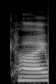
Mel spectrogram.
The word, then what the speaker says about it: Kai: Kai, why my rhymes with shy?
